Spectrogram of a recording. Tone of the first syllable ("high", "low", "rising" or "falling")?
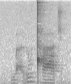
low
